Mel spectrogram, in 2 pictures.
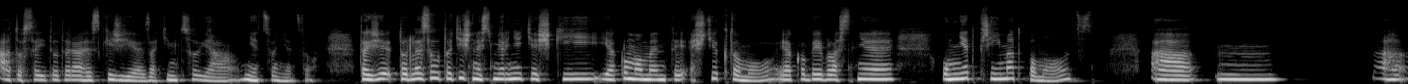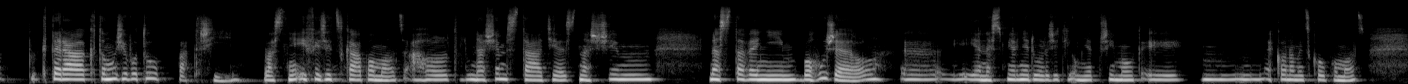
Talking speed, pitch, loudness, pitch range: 120 wpm, 225 Hz, -20 LUFS, 205-235 Hz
